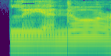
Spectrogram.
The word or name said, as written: Leonora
